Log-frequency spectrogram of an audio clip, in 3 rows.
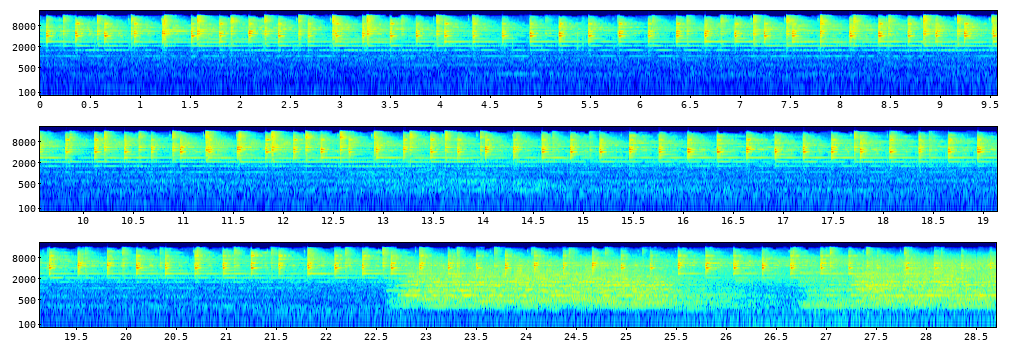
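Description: A rapid regular ringing, about two to three strikes a second with a high ring to it, over a growing low rumble from an approaching Amtrak passenger train. About three-quarters of the way in, the lead GE P42DC diesel locomotive's air horn sounds two long, loud chord blasts with a short break between them.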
